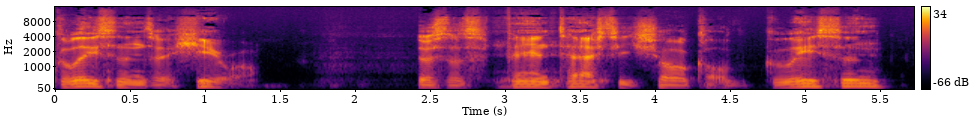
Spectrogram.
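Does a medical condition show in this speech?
Yes: ALS; limb onset ALS, left foot drop, back surgery for presumed pinched nerve, symptoms accelerated afterward; diagnosed a few months ago, prognosis two to five years, cannot walk unsupported, about 15 supplements.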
